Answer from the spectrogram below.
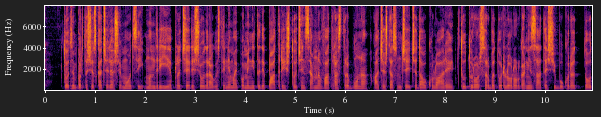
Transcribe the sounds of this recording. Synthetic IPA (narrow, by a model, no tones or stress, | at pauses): t̪o̞t̪sʲɨmpərt̪əʃe̞skat͡ʃe̞leaʃe̞mo̞t̪sijmɨnd̪ɾije̞plət͡ʃe̞ɾe̞ʃio̞d̪ɾaɡo̞st̪e̞ne̞majpo̞me̞nit̪əd̪e̞pat̪ɾe̞ʃi̥t̪o̞t̪̚t͡ʃe̞ɨnseamnəvat̪ɾast̪ɾəbunəa̰t͡ʃe̞ʃt̪easunt̪̚t͡ʃe̞jt͡ʃe̞d̪awkuloaɾe̞t̪ut̪uɾo̞rsərbət̪o̞ɾilo̞ɾo̞rɡanizat̪e̞ʃibukuɾət̪o̞t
